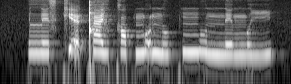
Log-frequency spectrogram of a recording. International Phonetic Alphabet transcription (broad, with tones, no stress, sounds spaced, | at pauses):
lː e˨ s kʲ æ̰˦ ǃ æ˦˨ lʲ k ɒ˦˨ p m o̰˦ n u˩˥ k mː u˦˨ nː e˨ ŋʷ i˨˩˦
